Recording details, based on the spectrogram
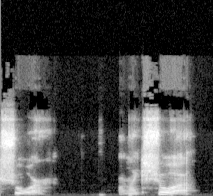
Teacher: I was told the East Coast is more open, like sure, or like sure, with less of the R.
